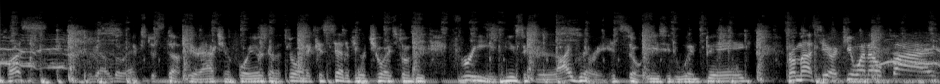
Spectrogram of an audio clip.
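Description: Loud background noise surrounds a man talking at a fairly quick pace, with dry sound and no echo. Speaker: radio DJ. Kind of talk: radio DJ aircheck, upbeat promos and on-air banter. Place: booth. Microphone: old recording.

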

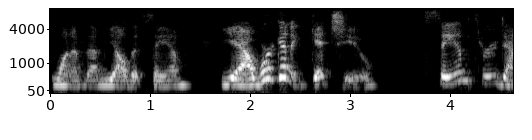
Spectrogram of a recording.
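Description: The clip carries an unforced reading voice over a quiet background.

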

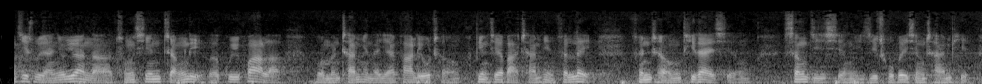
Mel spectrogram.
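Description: A man of fairly low pitch and ordinary pitch variation, with noticeable background noise. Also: moderate pace. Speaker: steel research institute staff. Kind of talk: interview soundbite. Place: office.

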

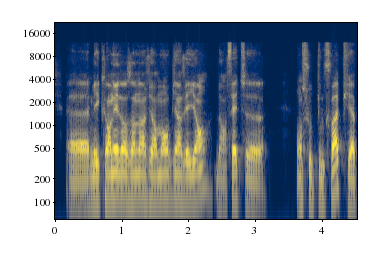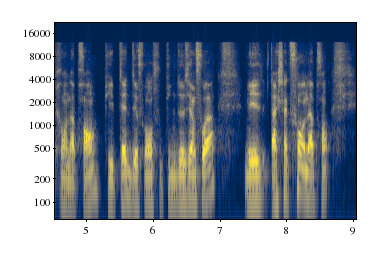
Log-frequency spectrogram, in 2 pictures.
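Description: This man has a dark, mellow tone and fairly even intonation. The sound is dry with no echo over a quiet background. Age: 30s. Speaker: engineer and startup CTO; interview guest. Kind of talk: casual interview conversation. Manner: halting, many hesitations. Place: home room. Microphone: headset.

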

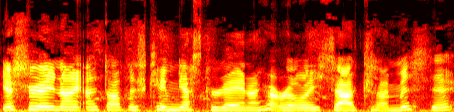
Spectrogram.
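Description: Raised and projected, a woman's voice has a bright, sharp tone and fairly even intonation, with a dry sound lacking echo over light background noise. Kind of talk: casual vlog chat. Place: open country. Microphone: phone near.

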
